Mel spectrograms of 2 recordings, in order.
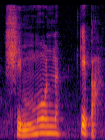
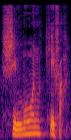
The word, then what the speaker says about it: Shimon Kefa: I am Simon Peter Shimon kepa replied oh sorry not I mispronounced Peter's name Shimon kefa replied you are the Christ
